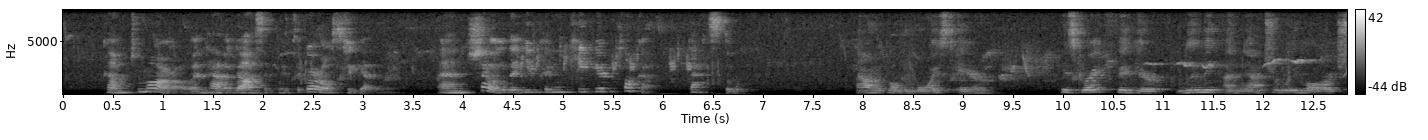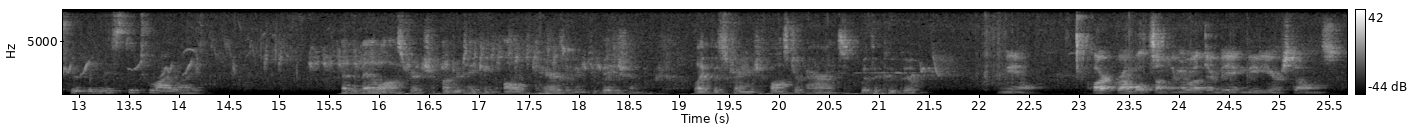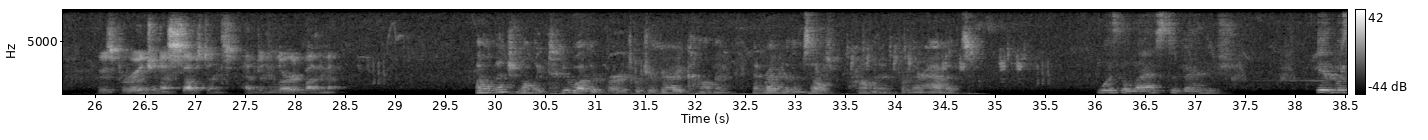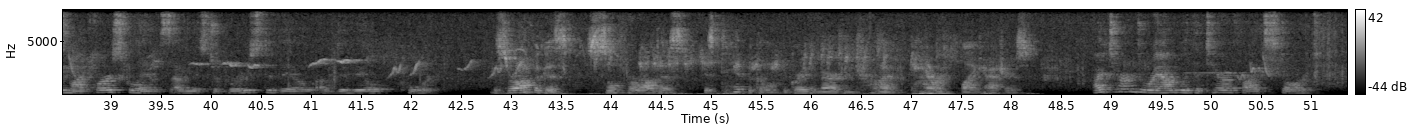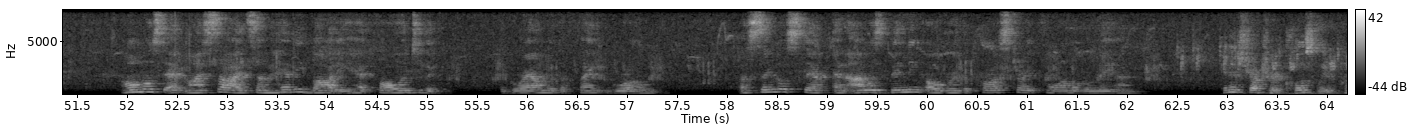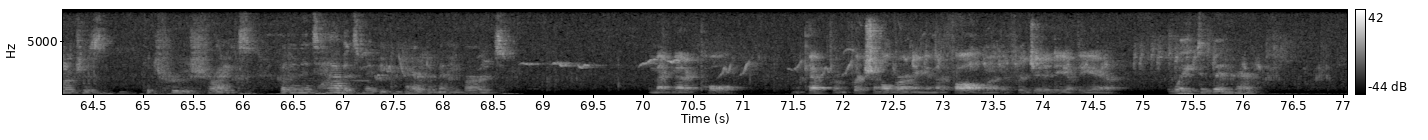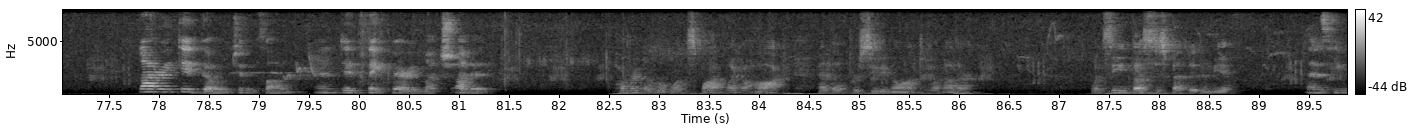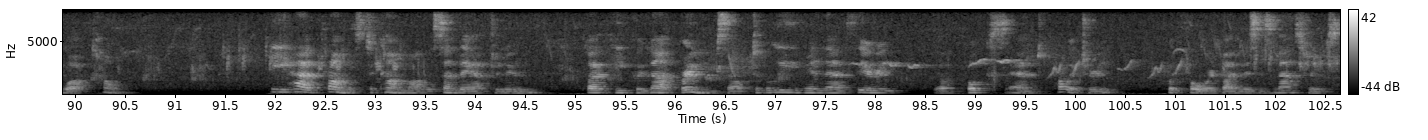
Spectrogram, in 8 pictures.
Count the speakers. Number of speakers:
four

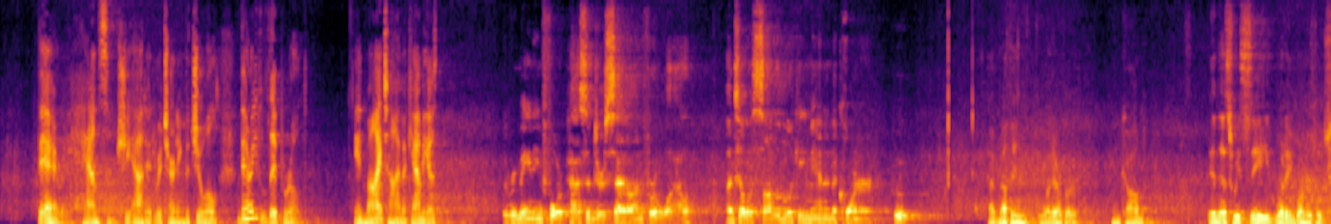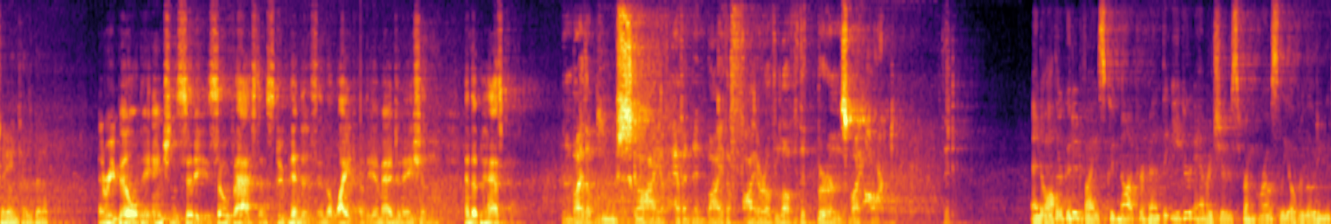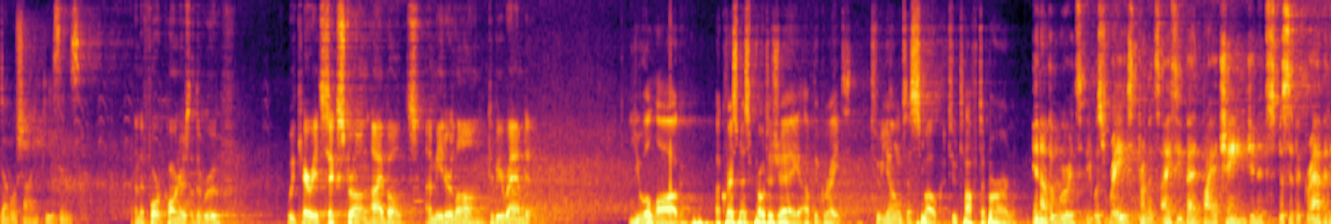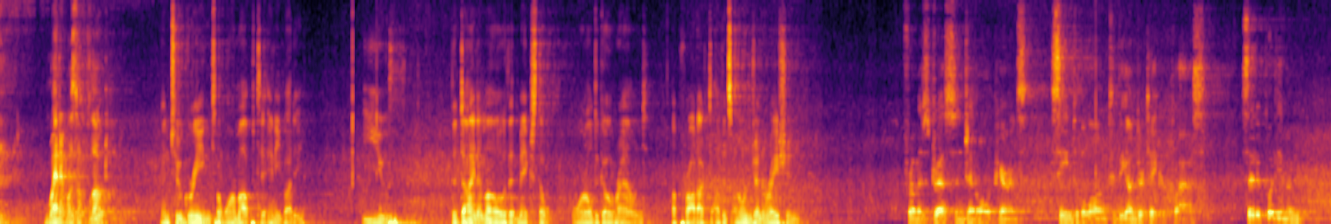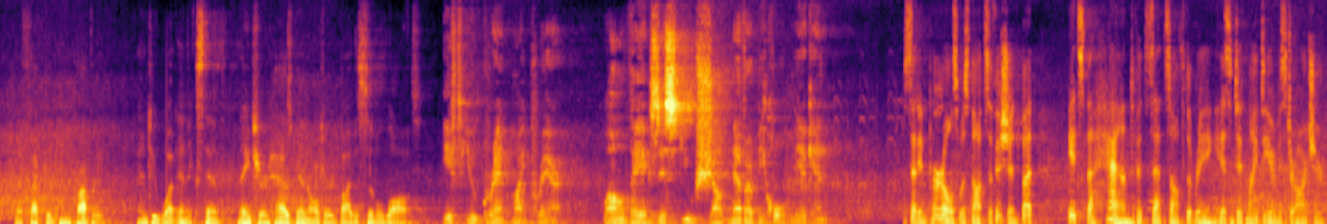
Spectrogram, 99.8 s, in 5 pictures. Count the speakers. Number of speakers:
nine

